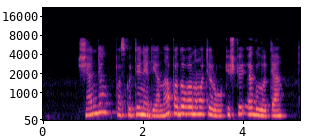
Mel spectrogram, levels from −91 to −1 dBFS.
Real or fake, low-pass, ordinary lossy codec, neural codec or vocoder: fake; 7.2 kHz; MP3, 64 kbps; codec, 16 kHz, 8 kbps, FunCodec, trained on Chinese and English, 25 frames a second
